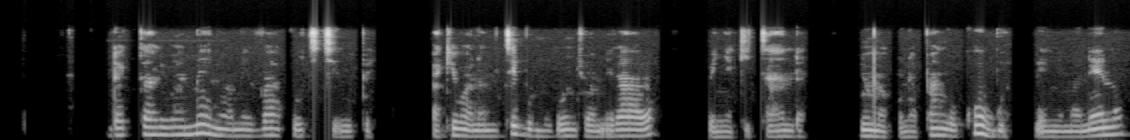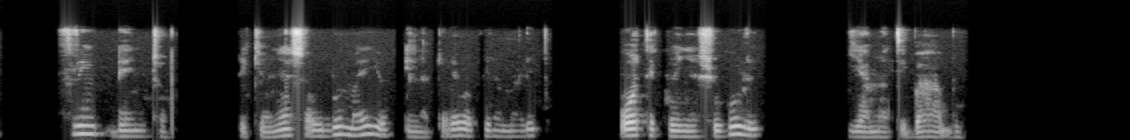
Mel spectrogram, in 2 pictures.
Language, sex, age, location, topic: Swahili, female, 25-35, Kisumu, health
